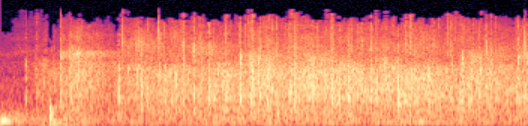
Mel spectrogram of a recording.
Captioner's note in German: Beifall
